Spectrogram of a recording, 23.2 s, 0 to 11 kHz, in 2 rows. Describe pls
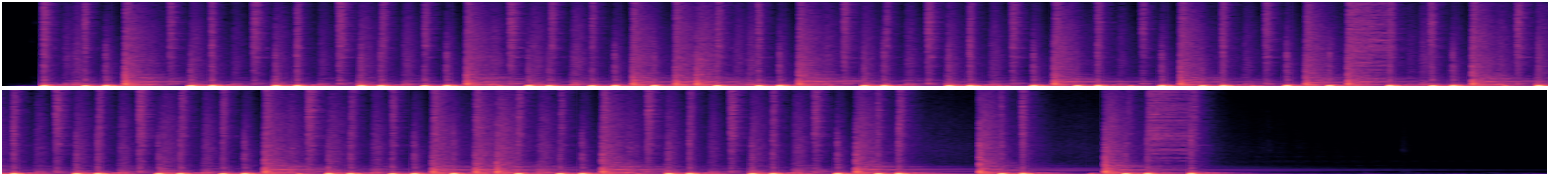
mLoops #7 95 BPM
A bunch of drum loops mixed with compression and EQ. Good for Hip-Hop.
BPM, Drum, Electronic, mLoops, EQ, Hop, Acoustic, Hip, Beats, Loop, Snickerdoodle, 150, Compressed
